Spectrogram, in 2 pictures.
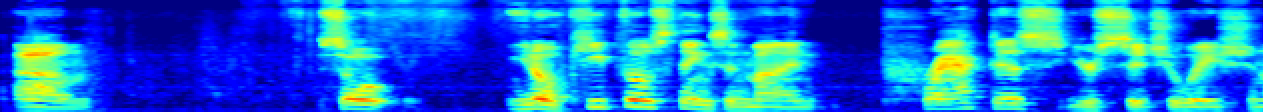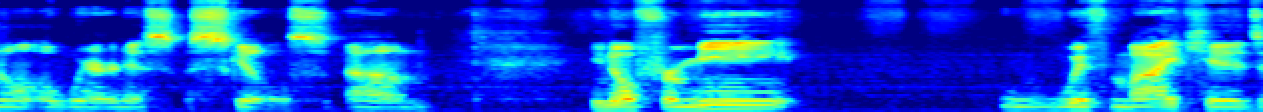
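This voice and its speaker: A man's voice: lowish voice, vocal fry. A middle-aged man teaching self-defense to the camera in a plainspoken way, with many ums and you-knows. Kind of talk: instructional talk to camera.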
